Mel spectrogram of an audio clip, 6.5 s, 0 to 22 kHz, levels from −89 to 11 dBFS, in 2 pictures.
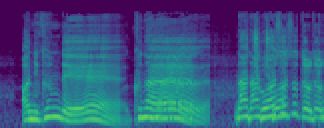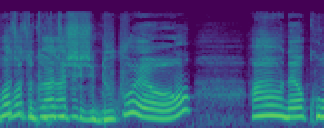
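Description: A doubled audio track runs from 1.49 s to 4.29 s in this speech recording: a second, full-band copy of the speech sits roughly a tenth of a second behind the original and somewhat quieter, giving a hard slapback with no decay or room colour. It appears and vanishes abruptly at those points, which likely comes from the same signal being captured again through a slower path, or from an edit holding two out-of-step copies.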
